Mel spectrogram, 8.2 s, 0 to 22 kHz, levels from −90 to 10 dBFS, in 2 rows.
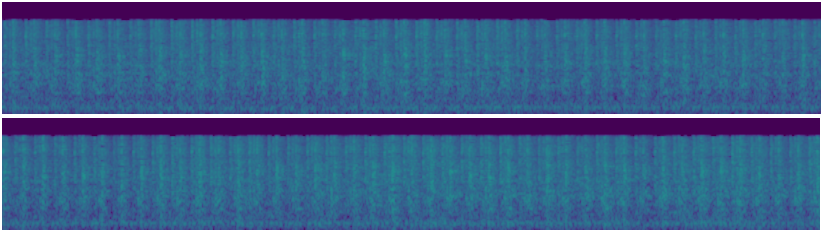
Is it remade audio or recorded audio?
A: recorded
